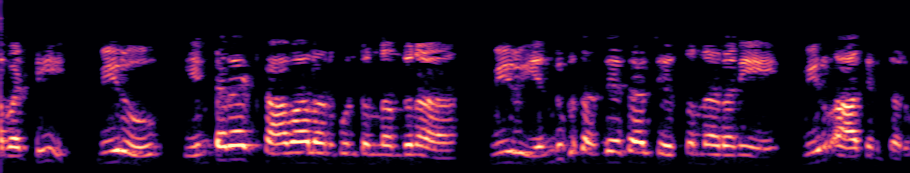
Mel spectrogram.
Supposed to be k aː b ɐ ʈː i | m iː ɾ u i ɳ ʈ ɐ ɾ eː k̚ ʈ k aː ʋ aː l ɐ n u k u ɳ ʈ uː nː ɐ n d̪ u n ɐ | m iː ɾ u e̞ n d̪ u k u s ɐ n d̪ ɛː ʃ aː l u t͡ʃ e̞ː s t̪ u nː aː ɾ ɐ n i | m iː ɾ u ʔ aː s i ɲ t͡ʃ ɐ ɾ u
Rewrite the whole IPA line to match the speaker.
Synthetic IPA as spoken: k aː b ɐ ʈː i | m iː ɾ u i ɳ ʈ ɐ ɾ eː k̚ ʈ k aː ʋ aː l ɐ n u k u ɳ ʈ u nː ɐ n d̪ u n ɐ | m iː ɾ u e̞ n d̪ u k u s ɐ n d̪ ɛː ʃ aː l u t͡ʃ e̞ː s t̪ u nː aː ɾ ɐ n i | m iː ɾ u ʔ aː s i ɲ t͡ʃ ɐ ɾ u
